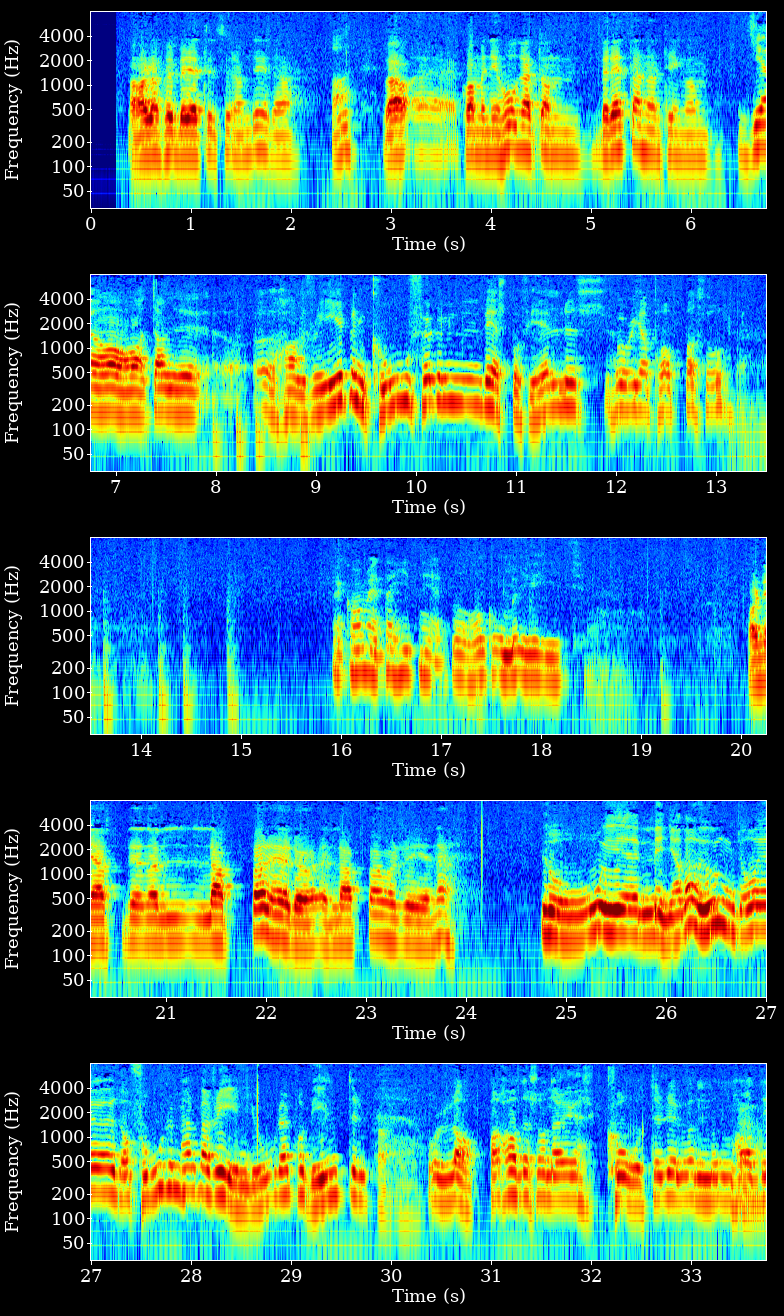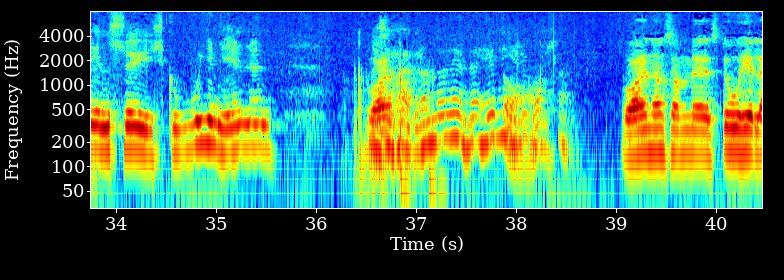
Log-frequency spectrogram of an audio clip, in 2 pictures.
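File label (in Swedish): Högsjö Ångermanland, dialekter; Folkminnen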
